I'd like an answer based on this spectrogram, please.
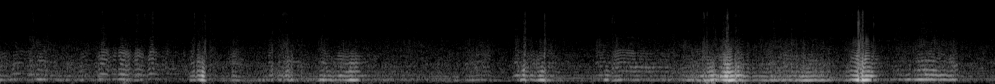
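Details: Inside a honey bee hive, a continuous low buzz from many bees, with louder surges as individual insects pass near, several brief sharp taps, and a rising whine toward the end.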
